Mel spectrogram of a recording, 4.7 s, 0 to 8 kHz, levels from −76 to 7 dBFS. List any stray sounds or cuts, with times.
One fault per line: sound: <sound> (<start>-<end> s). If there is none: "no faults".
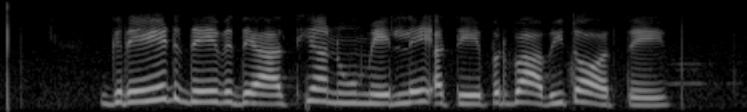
no faults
